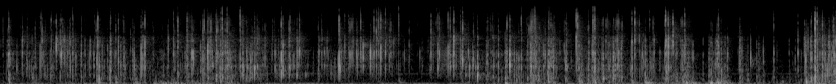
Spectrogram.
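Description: A medium printed plastic-film Haribo gummy candy bag with gummies inside is crinkled and pressed against a table with fingertips. Dense, continuous crinkling and sharp crackles fill the clip, bright and papery with little low end, at a steady moderate level.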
